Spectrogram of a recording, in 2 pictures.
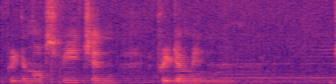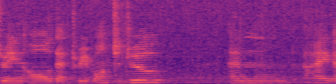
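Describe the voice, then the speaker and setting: An older woman speaks in a low, flat tone and answers slowly and devoutly, pausing on fillers. She stands away from the mic, her voice echoes, and steady background noise runs underneath. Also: far from the mic. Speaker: interviewee.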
